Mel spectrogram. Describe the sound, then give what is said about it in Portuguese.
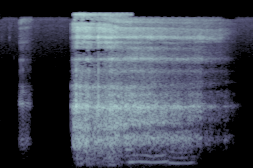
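A quick intake of breath, then a long, strained exhale that ends in a low voiced groan: a person imitating the effortful grunt of getting up from a chair. Fairly loud, with no other sounds. “quando te levantares de uma cadeira, faz um barulho, assim de esforço, tipo.”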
